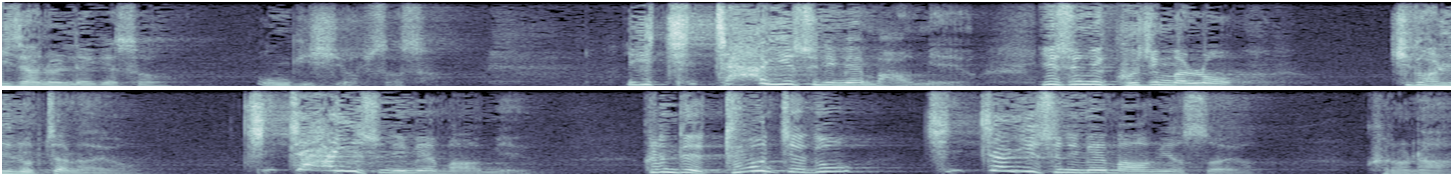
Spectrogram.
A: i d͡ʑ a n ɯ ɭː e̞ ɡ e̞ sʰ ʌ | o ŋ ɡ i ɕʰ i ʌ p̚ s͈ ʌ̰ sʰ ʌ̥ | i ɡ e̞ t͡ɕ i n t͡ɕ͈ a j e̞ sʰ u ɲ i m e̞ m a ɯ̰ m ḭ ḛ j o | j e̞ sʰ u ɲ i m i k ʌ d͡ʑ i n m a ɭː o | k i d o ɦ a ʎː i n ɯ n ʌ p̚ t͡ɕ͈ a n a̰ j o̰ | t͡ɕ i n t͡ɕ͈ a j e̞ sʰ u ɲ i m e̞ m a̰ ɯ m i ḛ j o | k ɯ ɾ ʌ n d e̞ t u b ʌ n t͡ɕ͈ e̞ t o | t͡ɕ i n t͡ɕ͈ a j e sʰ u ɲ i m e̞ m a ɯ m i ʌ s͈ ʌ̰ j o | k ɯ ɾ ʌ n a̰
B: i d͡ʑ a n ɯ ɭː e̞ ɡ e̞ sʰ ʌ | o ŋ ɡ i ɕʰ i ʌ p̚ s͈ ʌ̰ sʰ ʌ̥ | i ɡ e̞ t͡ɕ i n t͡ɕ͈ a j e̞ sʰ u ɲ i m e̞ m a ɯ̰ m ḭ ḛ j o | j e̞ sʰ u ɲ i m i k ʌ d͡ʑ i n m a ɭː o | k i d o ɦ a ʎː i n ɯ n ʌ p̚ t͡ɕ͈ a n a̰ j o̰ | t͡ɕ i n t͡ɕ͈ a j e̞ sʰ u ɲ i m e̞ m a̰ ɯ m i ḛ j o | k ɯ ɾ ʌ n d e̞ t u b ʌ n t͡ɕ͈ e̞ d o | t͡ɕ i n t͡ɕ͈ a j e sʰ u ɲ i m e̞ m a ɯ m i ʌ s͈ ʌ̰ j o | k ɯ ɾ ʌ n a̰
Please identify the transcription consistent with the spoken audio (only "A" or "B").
B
